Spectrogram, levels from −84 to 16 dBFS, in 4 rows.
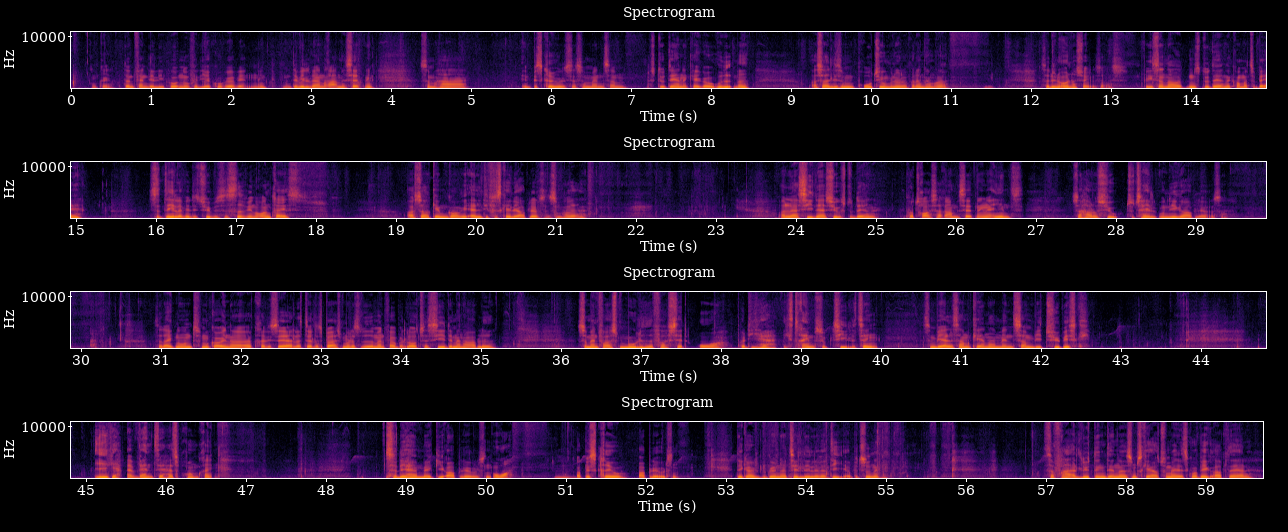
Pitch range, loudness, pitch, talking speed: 90-115 Hz, -18 LUFS, 100 Hz, 190 wpm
